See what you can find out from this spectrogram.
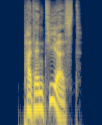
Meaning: second-person singular present of patentieren
- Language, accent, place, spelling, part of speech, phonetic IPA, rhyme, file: German, Germany, Berlin, patentierst, verb, [patɛnˈtiːɐ̯st], -iːɐ̯st, De-patentierst.ogg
